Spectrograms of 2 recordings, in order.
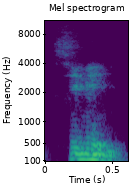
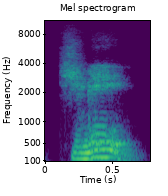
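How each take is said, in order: First: The name is said like 'see me'. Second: The name is said like 'she may'. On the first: The speaker calls it wrong. "You read fast enough, it's like, okay, see me" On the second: The speaker calls it right. "But it's not see me. She may"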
